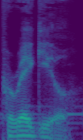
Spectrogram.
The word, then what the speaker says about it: perejil: soldiers used the word perejil to identify Haitians. In Spanish, the word requires a rolled R sound, which is difficult for Haitian Creole speakers to pronounce.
